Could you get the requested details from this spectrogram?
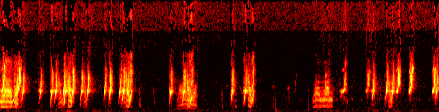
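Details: Quail heard at night with short, gravelly call bursts roughly once a second, grouped loosely, a lower burbling phrase near the middle and thinner sharp notes toward the end.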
